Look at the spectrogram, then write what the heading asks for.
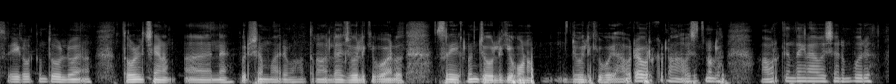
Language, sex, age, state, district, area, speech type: Malayalam, male, 30-45, Kerala, Thiruvananthapuram, rural, spontaneous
